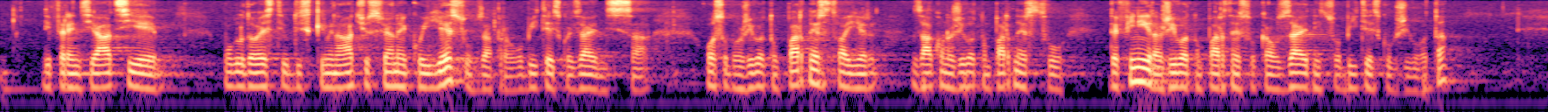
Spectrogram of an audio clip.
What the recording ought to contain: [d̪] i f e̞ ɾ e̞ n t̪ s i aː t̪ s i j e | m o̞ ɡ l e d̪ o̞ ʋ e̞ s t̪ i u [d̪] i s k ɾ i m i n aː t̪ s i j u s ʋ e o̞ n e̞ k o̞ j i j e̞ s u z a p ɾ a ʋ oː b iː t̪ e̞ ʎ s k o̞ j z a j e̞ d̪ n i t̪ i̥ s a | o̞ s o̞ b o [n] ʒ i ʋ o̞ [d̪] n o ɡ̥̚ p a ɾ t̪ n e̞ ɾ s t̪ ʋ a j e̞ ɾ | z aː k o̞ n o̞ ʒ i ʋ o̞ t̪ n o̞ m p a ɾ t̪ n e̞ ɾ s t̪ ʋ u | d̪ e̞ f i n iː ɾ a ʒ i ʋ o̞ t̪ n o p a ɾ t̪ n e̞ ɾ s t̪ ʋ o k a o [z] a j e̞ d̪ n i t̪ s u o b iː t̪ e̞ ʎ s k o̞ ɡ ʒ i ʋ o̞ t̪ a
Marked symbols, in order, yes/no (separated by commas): yes, yes, no, no, yes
